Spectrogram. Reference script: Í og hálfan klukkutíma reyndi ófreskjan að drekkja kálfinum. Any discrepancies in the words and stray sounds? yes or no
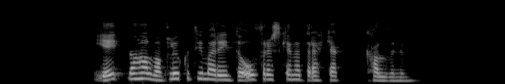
yes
